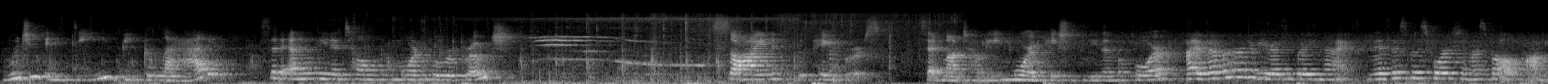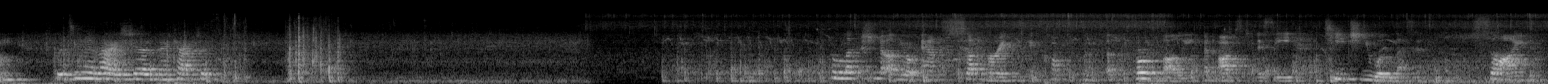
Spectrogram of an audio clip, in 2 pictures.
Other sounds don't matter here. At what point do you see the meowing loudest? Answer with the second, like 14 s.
6 s.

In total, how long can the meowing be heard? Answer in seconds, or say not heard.
2 s.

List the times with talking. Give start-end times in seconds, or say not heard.
0.0-5.0, 7.1-17.6, 23.8-30.9.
